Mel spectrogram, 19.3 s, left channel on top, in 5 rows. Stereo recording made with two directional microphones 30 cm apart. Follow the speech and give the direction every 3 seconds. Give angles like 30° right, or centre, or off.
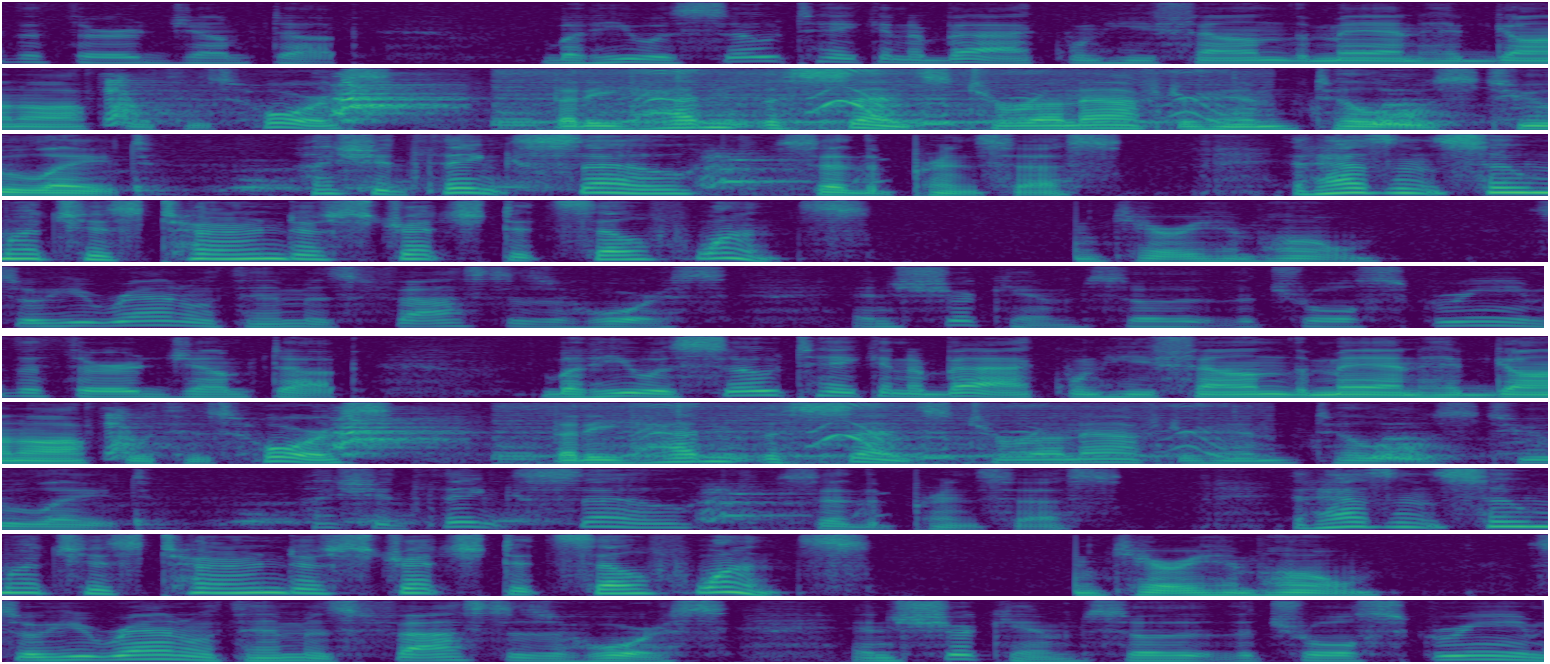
50° right, 10° right, 50° left, 40° left, 20° right, 50° right, 60° right.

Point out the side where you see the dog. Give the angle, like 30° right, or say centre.
30° left.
